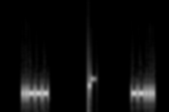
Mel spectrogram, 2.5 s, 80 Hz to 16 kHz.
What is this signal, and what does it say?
Morse code, heard as a keyed tone, about 45 wpm, 700 Hz. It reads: 2 7
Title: Single Letter-Number - Rapid-Fire 45wpm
